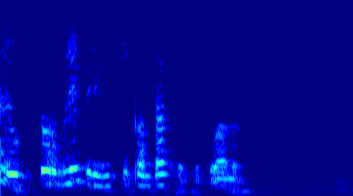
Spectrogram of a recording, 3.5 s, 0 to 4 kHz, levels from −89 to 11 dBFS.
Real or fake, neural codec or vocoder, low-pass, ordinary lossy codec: fake; autoencoder, 48 kHz, 32 numbers a frame, DAC-VAE, trained on Japanese speech; 3.6 kHz; MP3, 32 kbps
